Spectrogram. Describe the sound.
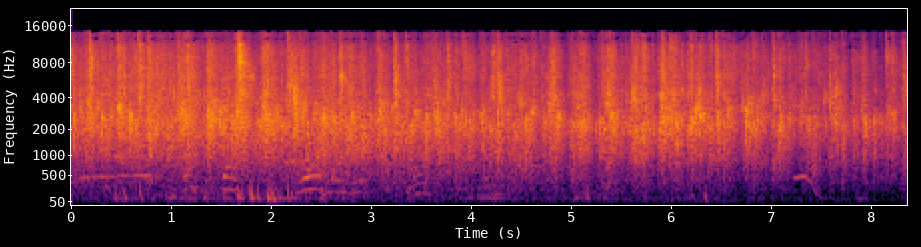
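A crowd applauds a guest being welcomed on stage at the Puls festival, steadily for several seconds, a dense, even wash of many hands clapping at a constant loudness, with faint voices and cheers mixed underneath.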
